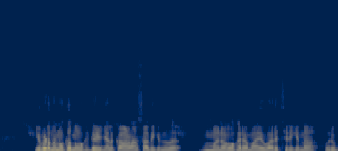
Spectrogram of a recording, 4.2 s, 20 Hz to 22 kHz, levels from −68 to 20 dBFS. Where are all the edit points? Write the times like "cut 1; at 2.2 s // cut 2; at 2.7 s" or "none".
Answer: none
